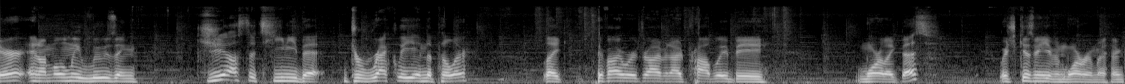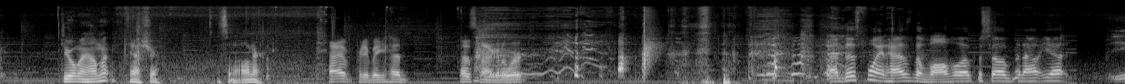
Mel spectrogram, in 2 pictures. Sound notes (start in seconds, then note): 16.0 laughing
